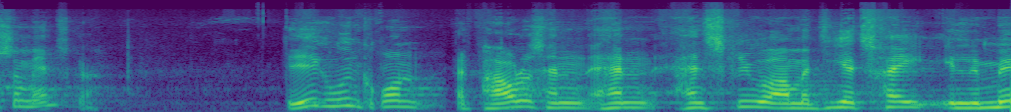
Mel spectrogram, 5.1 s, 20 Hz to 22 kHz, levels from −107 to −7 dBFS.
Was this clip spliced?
yes; 1 cut; at 2.2 s

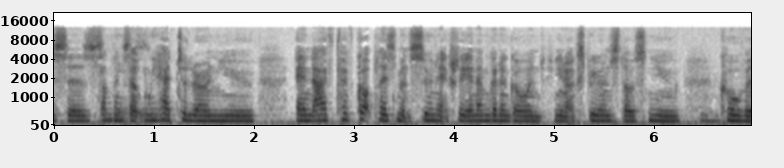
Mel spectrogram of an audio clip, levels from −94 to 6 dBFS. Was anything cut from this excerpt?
no; 0 cuts

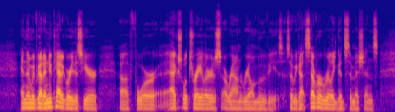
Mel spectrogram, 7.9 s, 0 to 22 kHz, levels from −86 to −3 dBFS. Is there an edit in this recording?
no; 0 cuts

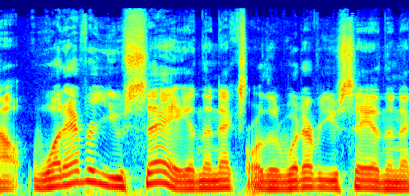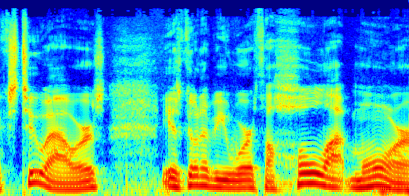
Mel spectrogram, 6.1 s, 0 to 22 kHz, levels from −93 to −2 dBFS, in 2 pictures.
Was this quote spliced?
yes; 1 cut; at 1.8 s

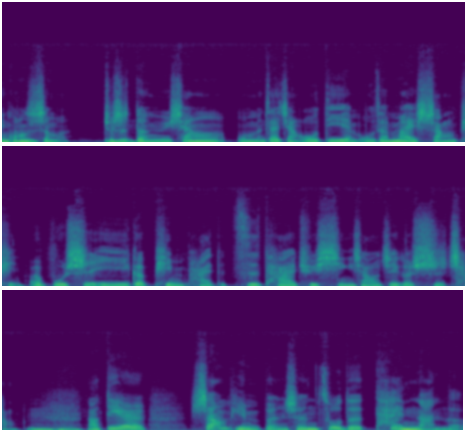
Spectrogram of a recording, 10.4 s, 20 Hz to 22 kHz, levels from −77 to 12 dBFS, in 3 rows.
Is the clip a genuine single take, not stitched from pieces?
no; 1 cut; at 3.6 s

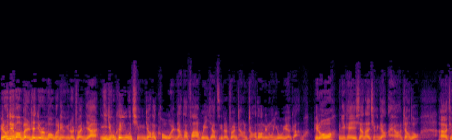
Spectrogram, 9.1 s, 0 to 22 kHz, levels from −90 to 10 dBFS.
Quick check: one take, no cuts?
no; 2 cuts; at 6.2 s, 6.8 s

